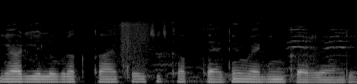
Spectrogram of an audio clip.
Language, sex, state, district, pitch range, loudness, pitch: Hindi, male, Bihar, Araria, 115-125 Hz, -35 LUFS, 120 Hz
